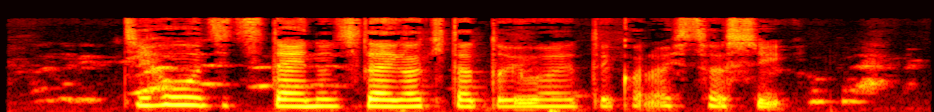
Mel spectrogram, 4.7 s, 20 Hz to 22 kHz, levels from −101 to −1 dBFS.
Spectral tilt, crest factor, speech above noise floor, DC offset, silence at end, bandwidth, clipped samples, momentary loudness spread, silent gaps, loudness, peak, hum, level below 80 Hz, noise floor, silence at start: -2.5 dB/octave; 20 dB; 21 dB; under 0.1%; 0.25 s; 11.5 kHz; under 0.1%; 18 LU; none; -24 LUFS; -4 dBFS; none; -52 dBFS; -45 dBFS; 0.25 s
